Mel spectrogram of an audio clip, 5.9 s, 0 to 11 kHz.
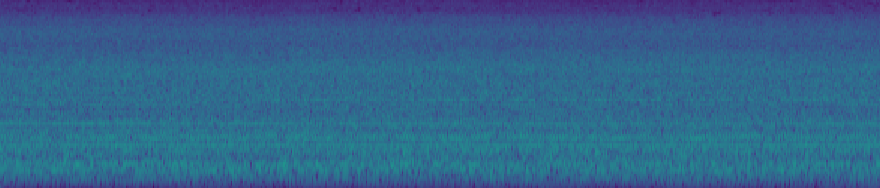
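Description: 2015 Chevy Cruze's 1.4-litre turbocharged four-cylinder idling smoothly with its electric radiator fan running at full speed, a steady noise throughout. The ECM has maxed out the fan because the mass airflow sensor is unplugged and has set fault codes.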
